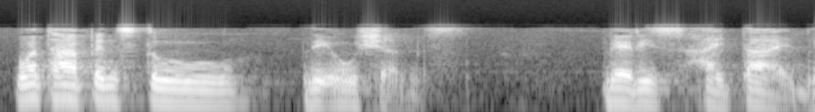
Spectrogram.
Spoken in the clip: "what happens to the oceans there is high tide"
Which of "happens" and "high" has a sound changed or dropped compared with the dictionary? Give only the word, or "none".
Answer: happens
